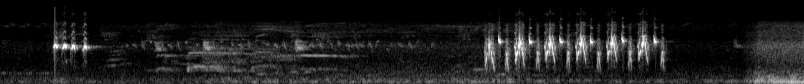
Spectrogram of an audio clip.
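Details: Sooty-headed bulbul calling noisily in a 'ropel' fight with a wild bird; a brief sharp burst of notes, soft scattered chirps, then a quick bubbly chatter, ending in a rush of noise.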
